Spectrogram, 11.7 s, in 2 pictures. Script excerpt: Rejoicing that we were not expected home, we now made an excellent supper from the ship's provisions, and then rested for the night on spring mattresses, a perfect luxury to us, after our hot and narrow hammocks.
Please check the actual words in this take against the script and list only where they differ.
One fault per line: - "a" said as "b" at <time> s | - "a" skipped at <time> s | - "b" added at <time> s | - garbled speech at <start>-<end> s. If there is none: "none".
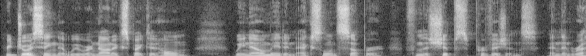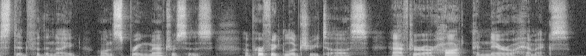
none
